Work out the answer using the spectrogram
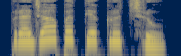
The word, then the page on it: ಪ್ರಜಾಪತ್ಯಕೃಚ್ಛø: kannada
